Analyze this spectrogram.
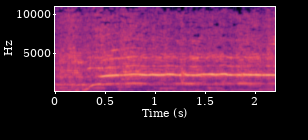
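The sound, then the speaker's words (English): A large crowd screams and whoops loudly and continuously, with rising yells and scattered shouts blending into a dense, roaring wall of cheering. “Let me hear you scream.”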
